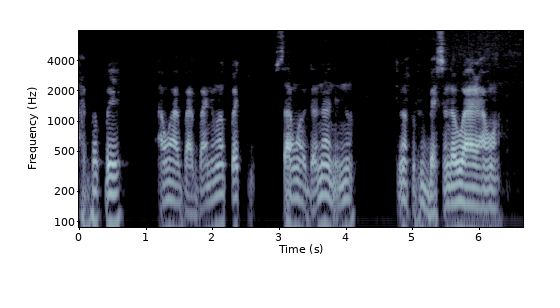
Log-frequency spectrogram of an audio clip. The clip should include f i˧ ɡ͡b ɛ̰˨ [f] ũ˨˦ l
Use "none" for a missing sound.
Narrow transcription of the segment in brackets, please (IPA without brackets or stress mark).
s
